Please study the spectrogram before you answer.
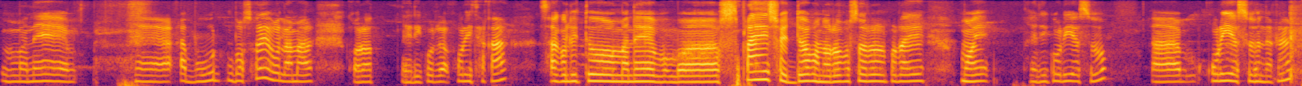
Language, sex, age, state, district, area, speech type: Assamese, female, 30-45, Assam, Udalguri, rural, spontaneous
